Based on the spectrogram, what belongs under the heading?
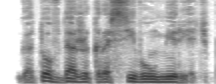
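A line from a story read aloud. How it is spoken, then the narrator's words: Grumbled. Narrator (Russian): проворчал Быков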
